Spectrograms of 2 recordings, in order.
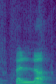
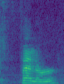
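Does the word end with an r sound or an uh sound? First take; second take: uh sound; r sound. First: The word ends in an open uh sound. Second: The word ends in an r-colored er sound. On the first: This is how later mobsters said it. "the mobsters, they pronounce it as fella" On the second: This is how it was said in the Wild West. "in the Wild West they pronounce it as feller"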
